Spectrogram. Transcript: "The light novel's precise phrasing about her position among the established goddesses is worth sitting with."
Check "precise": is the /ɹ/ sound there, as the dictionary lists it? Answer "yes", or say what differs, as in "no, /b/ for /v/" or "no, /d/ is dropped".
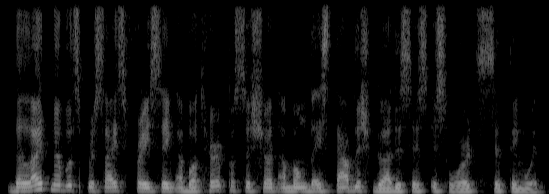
yes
